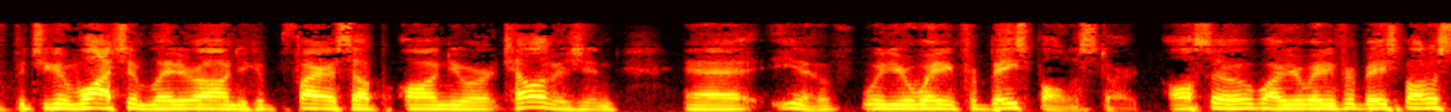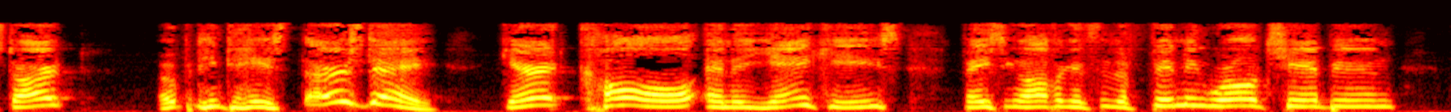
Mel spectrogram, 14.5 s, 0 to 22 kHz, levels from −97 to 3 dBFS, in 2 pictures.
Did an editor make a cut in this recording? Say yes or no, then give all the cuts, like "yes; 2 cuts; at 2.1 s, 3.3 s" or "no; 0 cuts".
no; 0 cuts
